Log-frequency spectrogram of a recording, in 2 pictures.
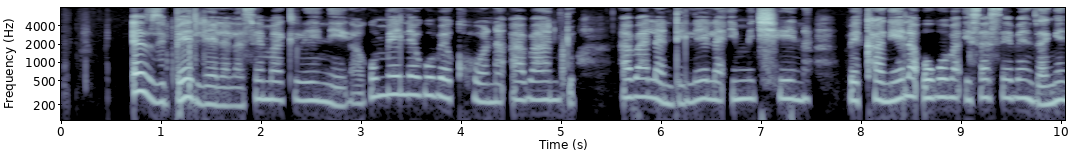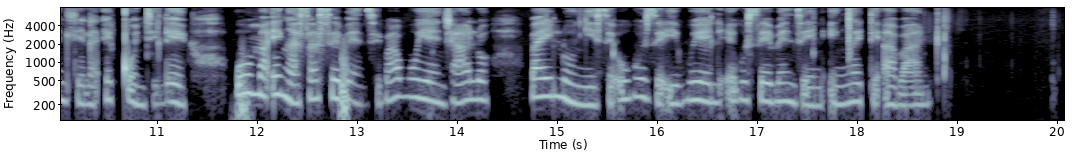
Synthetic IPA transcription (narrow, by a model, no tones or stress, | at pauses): ezib̥ʱɛɮɛlalasɛmakʼliniɣaɣumɛlɛɣuβɛkʰɔnaʔaβantʼu | aβalandʱɛlɛlaʔimit͡ʃʼina | βɛkʰaŋɛlaʔuɣuβaʔisasɛβɛnd͡zʱaŋɛnd͡ɮʱɛlaʔɛǃondʱilɛjɔumaʔiŋasasɛβend͡zʱiβaβujɛnd͡ʒʱalɔ | βajiluŋisɛ̰ʔuɣuzɛ̰ʔiβujɛlɛʔḛɣusɛβɛnd͡zʱeniʔiŋ͡ǀed̥ʱiʔaβaːntʼu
